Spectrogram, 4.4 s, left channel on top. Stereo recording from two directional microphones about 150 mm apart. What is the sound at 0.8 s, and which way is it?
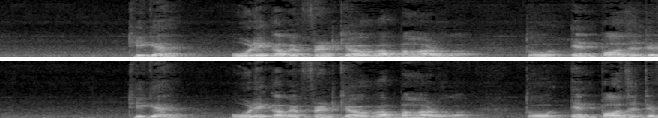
Speech, 40° right (ahead or behind).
